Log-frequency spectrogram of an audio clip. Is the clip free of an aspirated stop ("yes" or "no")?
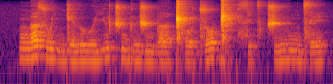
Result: no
